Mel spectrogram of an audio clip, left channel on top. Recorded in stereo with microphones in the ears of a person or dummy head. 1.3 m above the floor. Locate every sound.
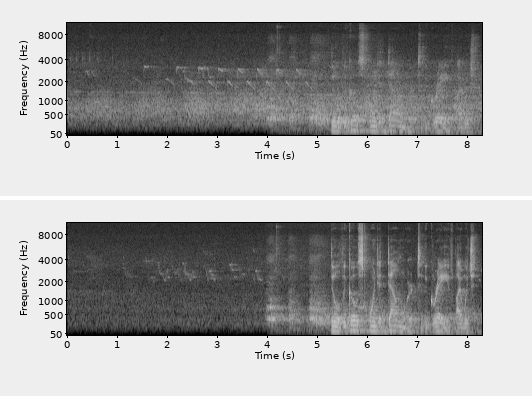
4.0 s a cat meowing: 75° right (ahead or behind), 4.5 m
5.3 s a man speaking: 55° right (ahead or behind), 0.7 m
